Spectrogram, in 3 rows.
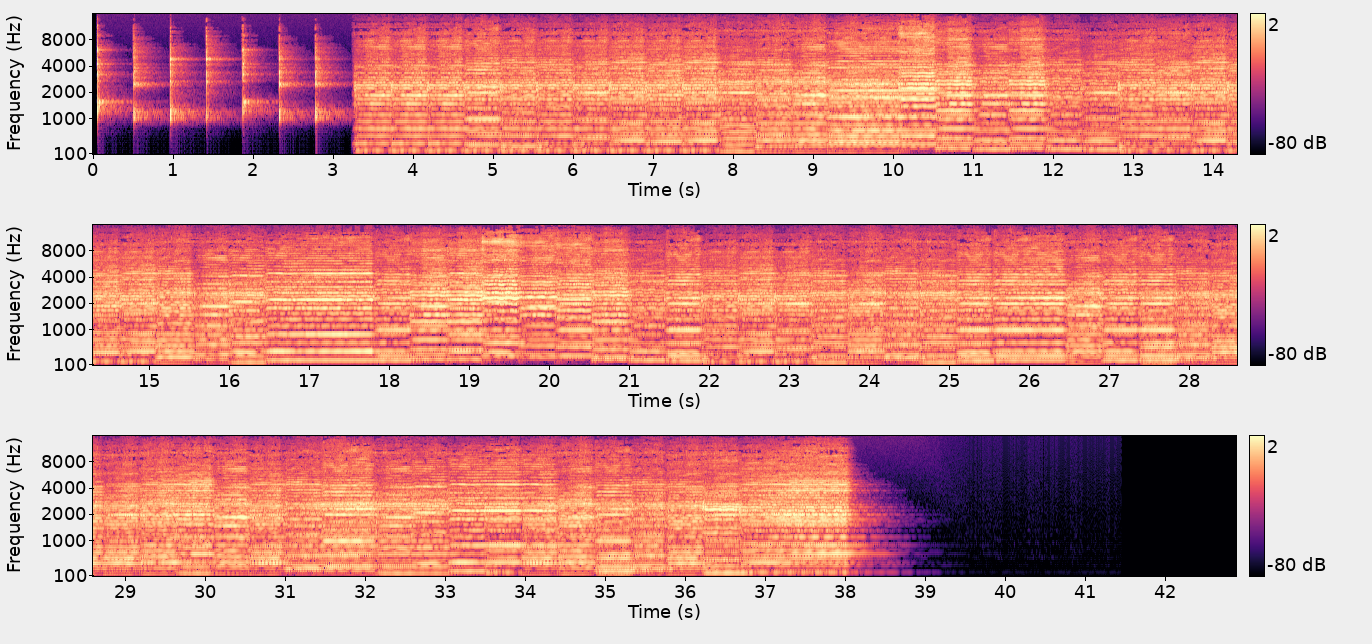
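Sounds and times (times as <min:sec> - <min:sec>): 
two violins and cello playing: 0:03.3 - 0:38.3.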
